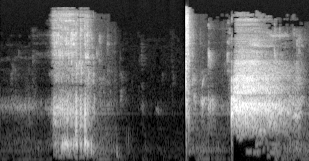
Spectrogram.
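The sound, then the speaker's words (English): A person loudly slurps hot tea: one airy slurp, a short pause and a wet click, then a second, longer hissing slurp, with no one talking. “I'll take this opportunity to slurp my tea.”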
